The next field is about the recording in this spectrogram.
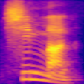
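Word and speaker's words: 십만: ten ten thousands so ship month which is pronounced as Shi month due to sound change rules I should do a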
